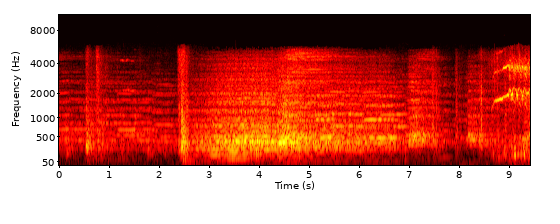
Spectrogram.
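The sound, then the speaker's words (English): A horse whinnies loudly and at length, its neighs rising and falling, with a few hoof clops on hard ground between calls at a corral, and no one speaking. “I think he took his horse down to the corral.”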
